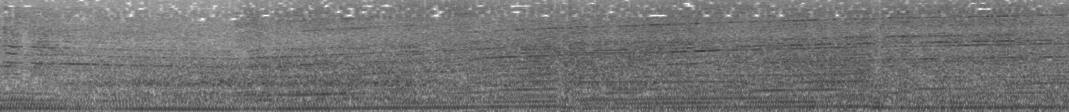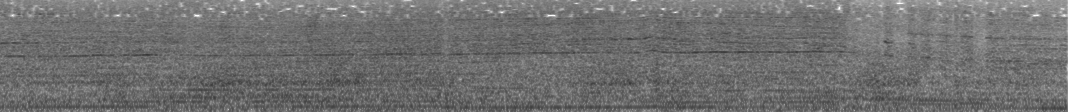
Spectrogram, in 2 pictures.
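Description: A racing car engine roars at high revs, rising in pitch and dropping briefly with each gear change.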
